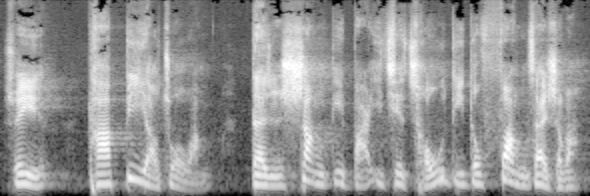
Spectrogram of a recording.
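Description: A middle-aged male pastor giving an impassioned sermon, with loud exclamations and calls for the congregation to repeat after him. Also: on the high side, sing-song, unhurried, husky. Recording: long church-hall reverb.

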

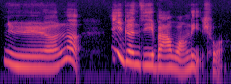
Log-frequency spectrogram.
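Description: A woman voicing a brash, crude young rich man at a drinking game, talking loud and blustering. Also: fairly high pitch, animated, slow, no echo.

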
